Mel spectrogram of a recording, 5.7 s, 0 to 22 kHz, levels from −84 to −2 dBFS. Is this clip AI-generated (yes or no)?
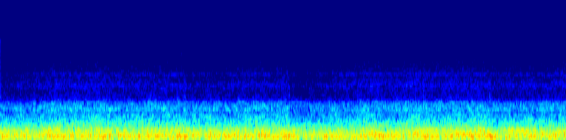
no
